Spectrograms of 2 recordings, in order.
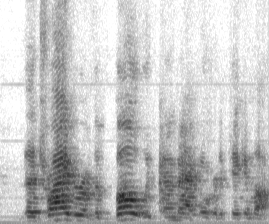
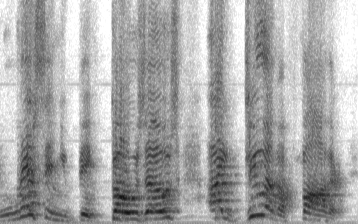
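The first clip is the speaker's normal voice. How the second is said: put-on defiant kid; 6 semitones higher, 6 dB louder than usual. Boy confronting the kids at school, loud and defiant. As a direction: puff up and call out the bullies. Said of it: "He's like".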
